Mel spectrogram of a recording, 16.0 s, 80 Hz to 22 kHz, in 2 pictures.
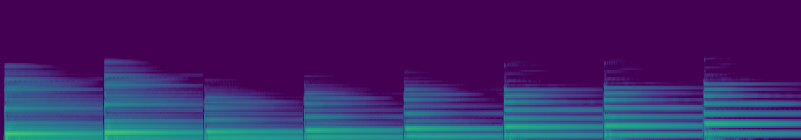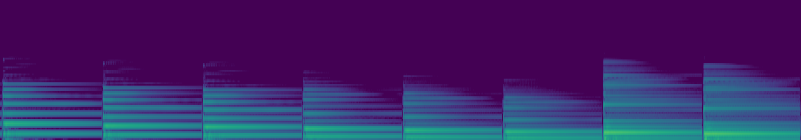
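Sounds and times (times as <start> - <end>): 
guitar playing a dorian scale in C minor: 0.0 - 16.0.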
